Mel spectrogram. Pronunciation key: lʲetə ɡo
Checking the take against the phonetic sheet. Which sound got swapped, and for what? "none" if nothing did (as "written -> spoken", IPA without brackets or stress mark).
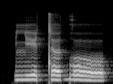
none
